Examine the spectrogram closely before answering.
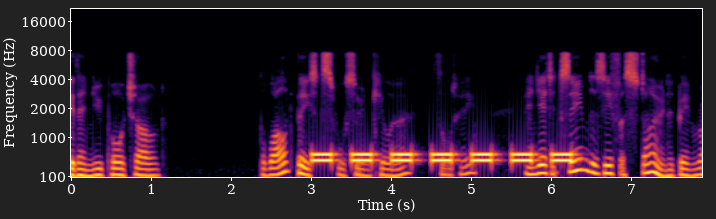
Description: Telephone call progress tone (North American plan), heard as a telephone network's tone, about 480, 620 Hz, 0.25 s on and 0.25 s off, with room echo and speech in English. Congestion tone.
